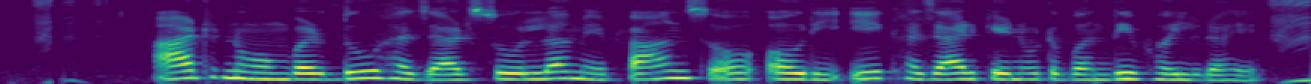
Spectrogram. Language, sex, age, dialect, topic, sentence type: Bhojpuri, female, <18, Northern, banking, statement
